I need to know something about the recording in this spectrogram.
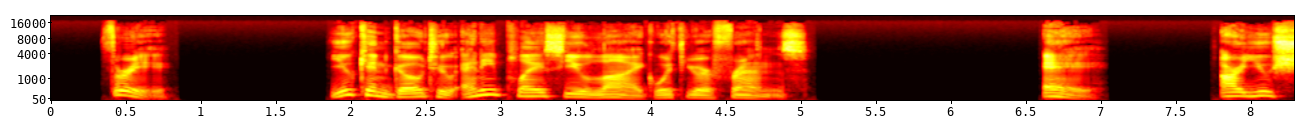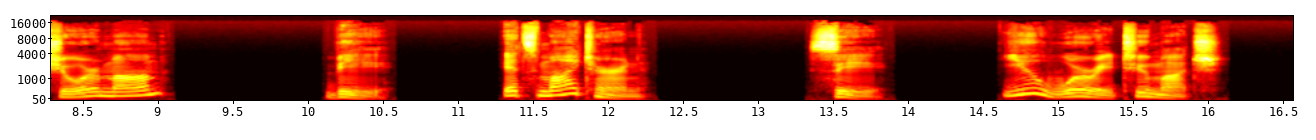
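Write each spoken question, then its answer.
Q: You can go to any place you like with your friends.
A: A: Are you sure, Mom?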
